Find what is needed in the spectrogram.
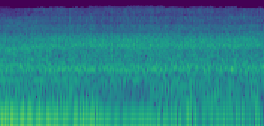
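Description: Deathcore music: a sustained, distorted chord with a heavy low end under a held harsh vocal scream, the drums dropping out.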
